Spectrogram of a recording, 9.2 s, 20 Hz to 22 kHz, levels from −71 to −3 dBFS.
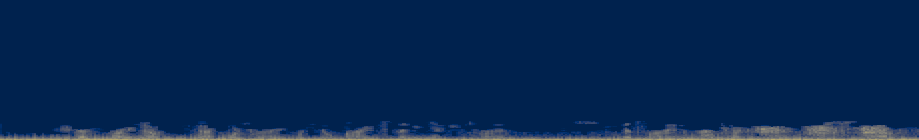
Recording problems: distortion; heavy; 7 dB below the speech
garbled, watery; badly; nothing above 3 kHz
animal sounds; very loud; throughout; 3 dB above the speech
low rumble; very loud; throughout; as loud as the speech

